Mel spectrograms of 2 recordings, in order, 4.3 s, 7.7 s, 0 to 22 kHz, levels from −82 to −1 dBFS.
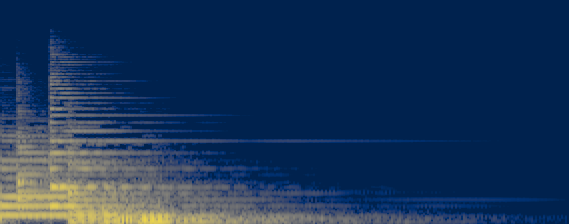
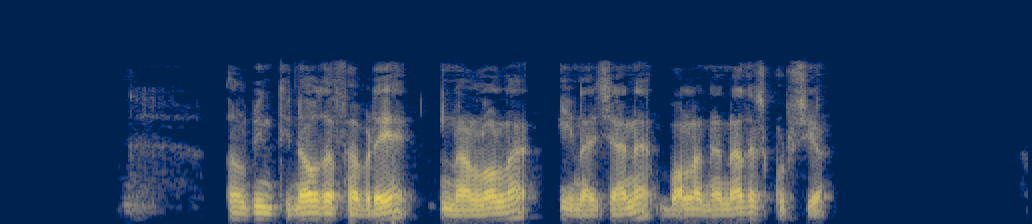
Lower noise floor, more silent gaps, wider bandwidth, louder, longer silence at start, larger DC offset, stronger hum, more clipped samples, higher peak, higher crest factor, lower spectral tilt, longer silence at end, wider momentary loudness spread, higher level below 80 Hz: first, -74 dBFS vs -49 dBFS; second, none vs 1.55-1.69 s, 4.10-4.18 s; first, 8.6 kHz vs 7.4 kHz; about the same, -16 LUFS vs -18 LUFS; second, 0 s vs 0.95 s; neither; neither; neither; about the same, 0 dBFS vs -2 dBFS; about the same, 18 dB vs 18 dB; first, -9 dB/octave vs -6 dB/octave; first, 2.1 s vs 1.5 s; first, 22 LU vs 10 LU; first, -26 dBFS vs -58 dBFS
